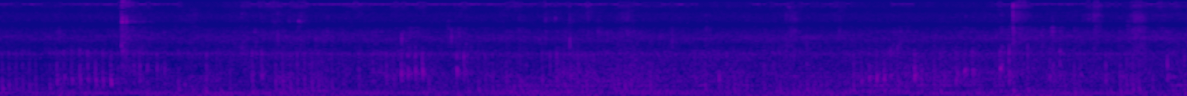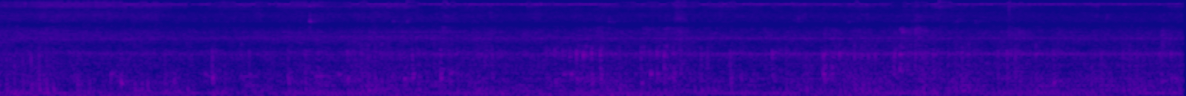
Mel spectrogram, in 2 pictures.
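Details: Kittens acting as though a couch were their mother give a steady, low rumbling purr that runs unbroken through the whole stretch. A faint constant hum sits beneath it, along with a few soft clicks and rustles.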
